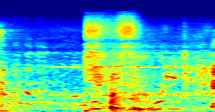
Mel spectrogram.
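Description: BMX start gate dropping about a second in, a short sharp noisy burst, with voices around it.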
